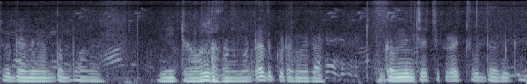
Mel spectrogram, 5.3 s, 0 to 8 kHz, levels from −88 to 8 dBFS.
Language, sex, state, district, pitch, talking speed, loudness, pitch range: Telugu, male, Andhra Pradesh, Sri Satya Sai, 125 Hz, 150 wpm, -19 LUFS, 115-130 Hz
